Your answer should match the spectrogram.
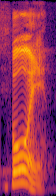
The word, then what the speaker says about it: buoy: Our next word is boy. It's not spelled B-O-Y, but the pronunciation is the same.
